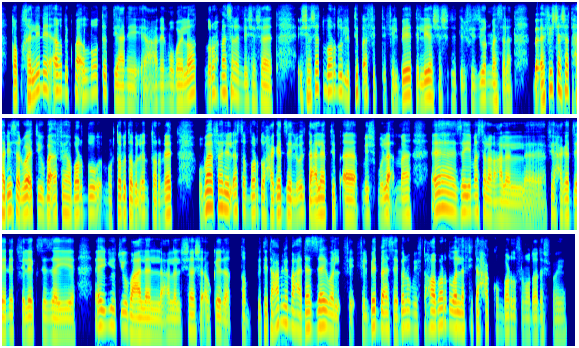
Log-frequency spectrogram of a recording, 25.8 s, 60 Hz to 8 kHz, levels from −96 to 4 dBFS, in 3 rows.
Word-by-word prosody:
طَب - - +3
خلّيني 175 +8 +1
أخدِك 165 -3 -1
بقى - - +2
لنقطة 155 +3 -4
يعني 105 -3 -2
عن 105 0 -6
الموبايلات 110 +7 0 0.2
نروح 150 0 -2
مثلًا 145 -7 -2
لشاشات. 105 -3 -2 0.4
الشاشات 135 +10 -2
برضه 165 0 +1
اللي 130 -5 -4
بتبقى 160 -2 -2
في - - -12
الت - - -15
في 115 - -11
البيت 135 +7 +2
اللي 120 +2 +3
هي - - +1
شاشة 125 -1 -8
التليفزيون 110 +2 -6
مثلًا، 105 -5 -4 0.3
بقى 110 - +3
في 190 - 0
شاشات 170 -3 +1
حديثة 135 +2 +3
دلوقتي 130 +1 +5
وبقى 125 +1 +5
فيها 130 -1 -1
برضه 125 +1 0
مرتبطة 125 +3 +1
بالإنترنت، 115 +1 +1 0.4
وبقى 170 +2 +9
فيها 165 0 +2
للأسف 145 -2 +1
برضه 130 +1 0
حاجات 120 +2 +2
زي، 120 - +1
اللي 115 -1 -2
قُلتِ 130 -2 -3
عليها 115 +3 +6
بتبقى 115 -4 +2
مش 120 -1 -8
مُلائِمة، 120 +1 +2 0.3
آآ 155 -1 +4
زي 135 +1 +1
مثلًا 115 -6 0
على 105 -1 +1
ال 95 -1 -6
في - - -6
حاجات 120 0 -1
زي 110 -1 +2
Netflix 110 -1 -3
زي 100 -1 -1 0.4
YouTube 145 -3 -1
على 105 -1 +5
ال 100 -1 -3
على 100 0 -4
الشاشة 120 +4 -3
أو - - -4
كده. 110 -1 -1
طَب - - -7
بتتعاملي 155 +7 -2
مع 135 -5 0
ده 130 +3 +1
إزاي؟ 140 +3 +3
ول 120 -5 -1
ف - - -12
في - - -10
البيت 145 +6 +1
بقى 135 -1 +3
سايبة 120 +2 -3
لهُم 140 -3 -6
يفتحوها 125 +3 +1
برضه 155 0 -1
والّا 130 -1 +3
في 135 +1 -19
تحكُّم 125 -3 -5
برضه 115 0 -3
في - - -27
الموضوع 105 0 -6
ده 105 - -11
شوية؟ 100 -1 -15
125 Hz, 195 wpm, -26 LUFS, 110-140 Hz, 0.4 s, وبقى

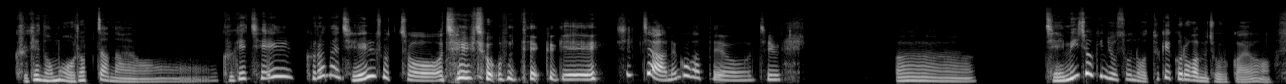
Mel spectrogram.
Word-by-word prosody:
그게 185 +10 -1
너무 185 0 +1
어렵잖아요. 135 - -6
그게 185 +10 -2
제일 350 +6 +1
그러면 375 +6 -2
제일 280 - +5
좋죠. 195 - 0
제일 300 +2 +6
좋은데 250 -1 +2
그게 225 +3 +3
쉽지 455 +2 0
않은 220 +6 +4
것 415 - 0
같아요. 200 - -5
지금 220 -1 -4 1.1
어. 160 -4 -5 0.7
재미적인 330 - +3
요소는 225 -6 -4
어떻게 255 - -6
끌어가면 215 - 0
좋을까요? 120 -1 -9
210 Hz, 260 characters per minute, -20 LUFS, -, 1.1 s, 제일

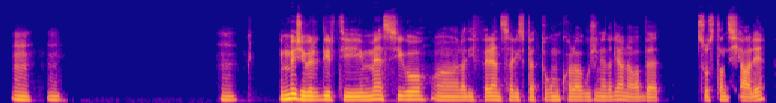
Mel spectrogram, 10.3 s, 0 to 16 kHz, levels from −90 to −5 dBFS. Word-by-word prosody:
Mh-mh. 125 -2 -3 2.1
Mh, 125 -2 -2 0.6
invece 150 -1 +8
per 130 -1 +4
dirti 125 -2 +2
in 125 - +2
Messico, 140 0 +1
uhm, 120 -1 -3
la 120 - -1
differenza 125 +1 -1
rispetto 120 0 -4
comunque 125 0 -4
alla 120 0 0
cucina 120 +1 -5
italiana 120 -1 -3
vabbè, 115 -1 -4 0.5
sostanziale. 120 +2 -1
125 Hz, 100 wpm, -22 LUFS, 120-135 Hz, 2.1 s, invece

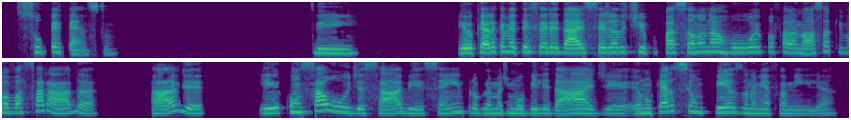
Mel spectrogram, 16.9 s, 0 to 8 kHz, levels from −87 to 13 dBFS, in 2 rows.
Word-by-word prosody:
Super 230 -1 -1
penso. 160 0 -6 2.0
Sim, 180 -2 -2 1.0
eu 200 0 +5
quero 205 +2 +8
que 250 - 0
a - - -1
minha 235 -1 +3
terceira 230 -1 +1
idade 205 -1 +7
seja 220 +1 +1
do 225 - -5
tipo 220 -2 -6
passando 215 +2 +1
na 235 0 +2
rua 215 +1 -3
e - - -3
o - - -12
povo 230 0 -11
falar, 215 -3 0
"Nossa, 190 +8 -2
que 225 -3 -19
vovó 215 0 -1
sarada", 210 - -1 0.6
sabe? 180 +1 +2 0.5
E 195 +2 +2
com 225 0 -1
saúde, 230 - +3
sabe, 175 +1 0
sem 195 +5 -6
problemas 190 -4 -6
de 190 - -10
mobilidade, 175 0 0 0.2
eu 190 - -4
não 195 +1 -3
quero 240 +5 +2
ser 255 0 -2
um 230 -2 -5
peso 215 -2 -1
na 185 - -6
minha 175 -1 -7
família. 160 -1 -13
205 Hz, 150 wpm, -24 LUFS, 180-225 Hz, 2.0 s, quero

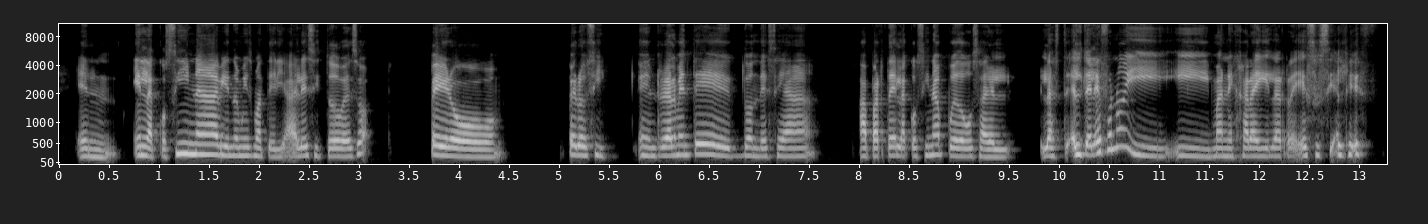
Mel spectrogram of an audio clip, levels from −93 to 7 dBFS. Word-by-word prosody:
en 185 +6 -5
en 215 +1 +3
la 190 -3 +3
cocina 240 +4 +4
viendo 210 -2 0
mis 205 0 -3
materiales 200 +2 -3
y 205 - -9
todo 190 0 +1
eso, 190 +8 -2 0.6
pero 185 -5 +4 0.6
pero 220 -1 +1
sí, 210 -2 -9 0.3
en 205 -1 -4
realmente 225 0 +2
donde 200 -2 -4
sea, 195 +5 -5 0.4
aparte 195 +1 +1
de 210 - +2
la 195 - 0
cocina, 220 +4 -3
puedo 195 -2 +1
usar 190 -1 -1
el 175 0 -4 0.2
las 200 -1 -1
t - - -8
el 235 - +6
teléfono 280 - +3
y 210 - -2
y 195 -3 -3
manejar 195 0 -2
ahí 195 0 +2
las 195 -1 -2
redes 205 - -3
sociales. 230 +1 -4
200 Hz, 160 wpm, -24 LUFS, 190-225 Hz, 0.6 s, el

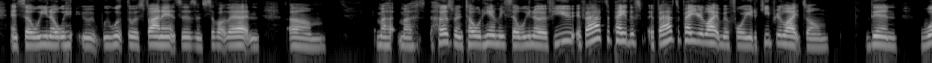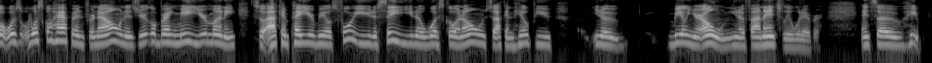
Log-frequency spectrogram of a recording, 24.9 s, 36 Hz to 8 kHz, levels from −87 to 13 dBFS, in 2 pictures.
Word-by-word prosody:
And 165 - -2
so, 170 -1 0
we 175 +2 -3
you 180 - -1
know, 170 -1 0
we 175 0 -5 0.2
w 320 -1 -7
we 170 - -9
looked 185 +2 -5
through 175 -1 -5
his 165 - -8
finances 175 -2 +2
and 150 - -10
stuff 175 0 -6
like 165 - -5
that. 175 0 +3
And, 150 - -11 0.4
um 150 -3 -5 0.7
my 170 -1 -3
my 165 -1 -6
h - - -14 0.2
husband 205 -5 -1
told 185 -1 -2
him, 195 0 -2
he 180 - -4
said, 175 -1 -3
"Well, 170 +1 -5
you 185 - -6
know, 175 -2 +1
if 165 +1 -4
you 245 +5 -1
if 190 - -7
I 220 - +6
have 295 +2 +5
to 280 - -12
pay 245 -1 +5
this 220 -2 -8
if 170 - -10
I - - +3
have 260 +5 +4
to 265 - -15
pay 255 0 +5
your 230 -3 +1
light 210 -1 +6
bill 175 -1 -7
for 170 0 -7
you 160 - -1
to 160 - -14
keep 215 -2 -5
your 200 - -4
lights 180 -4 +3
on, 145 0 -9 0.5
then, 170 -2 0 0.3
what 200 +6 0
was 225 -1 -1
what's 235 +4 -2
gonna 255 -2 -4
happen 220 -7 +4
from 175 0 -6
now 210 +6 +5
on 215 - -5
is 175 0 -4
you're 205 +2 -1
gonna 230 0 -3
bring 210 -2 +1
me 230 +3 +3
your 210 +2 -2
money, 190 -5 -1 0.2
so - - 0
I 185 - +10
can 205 -2 -3
pay 210 +2 +5
your 200 -1 -1
bills 185 -2 -4
for 290 +2 -4
you 195 -5 -2
to 180 - -3
see, 250 +5 +3
you 195 -2 -9
know, 180 -2 -3
what's 185 0 -3
going 180 -2 -2
on, 210 -1 0
so - - -2
I - - +4
can 160 -2 -8
help 195 +2 -7
you, 175 -2 -8 0.5
you 195 - -8
know, 170 -4 -2 0.7
b - - -18
be - - +5
on 205 -3 -1
your 165 -2 +3
own, 175 -7 +4
you 170 +2 -6
know, 165 - -2
financially 175 -3 +2
or 140 - -9
whatever." 130 -3 -10 0.5
And, 175 -1 -2
so, 180 -3 0
he 185 +6 -5
180 Hz, 250 wpm, -25 LUFS, 170-210 Hz, 0.7 s, I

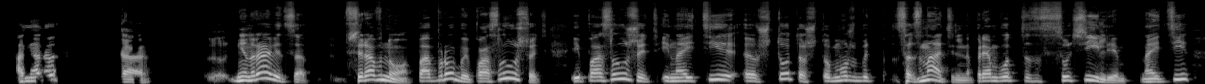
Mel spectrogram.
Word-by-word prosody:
А 130 - +1
на 160 +3 +1
на. 210 +5 0 0.7
Да. - - +3 0.8
Э, 410 +1 -10
не 180 +2 +4
нравится- 195 - +2 0.3
всё 180 -4 +2
равно 210 -3 +3
попробуй 165 - +1
послушать, 225 - 0 0.2
и 310 +1 +3
послушать, 175 - 0
и 165 - 0
найти, 165 +7 +1
э, 155 -1 +1
что-то, 250 - -2
что - - -4
может 175 +1 -1
быть 170 -2 -3 0.2
сознательно, 155 - +1
прямо 160 +1 +1
вот 175 0 -2
с 145 +3 -6
усилием 170 - +1
найти 130 - +1
175 Hz, 130 wpm, -23 LUFS, 155-215 Hz, 0.8 s, не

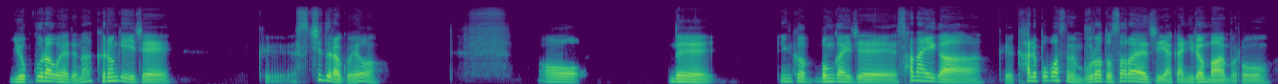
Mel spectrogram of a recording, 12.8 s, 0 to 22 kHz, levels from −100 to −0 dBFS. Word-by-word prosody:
욕구라고 150 +4 +3
해야 130 - 0
되나? 130 +6 -5
그런 180 +1 -1
게 165 -6 -2
이제 120 -3 0 0.9
그 - - -16 0.2
스치더라고요. - - -1 1.6
어 130 -1 -1 0.9
네. 130 -5 +2 0.7
그니까 150 -1 -4
뭔가 150 0 0
이제 120 -3 +1
'사나이가 125 - +2
그 110 - -10
칼을 185 -1 0
뽑았으면 185 - -1
무라도 140 +4 0
썰어야지.' 130 -6 +2
약간 115 +1 -1
이런 130 +3 +2
마음으로. 110 -2 0
130 Hz, 260 characters per minute, -25 LUFS, 115-150 Hz, 1.6 s, 욕구라고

